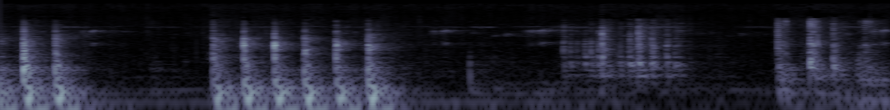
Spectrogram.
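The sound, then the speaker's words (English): Loud knocking on the wooden door of a sheriff's home late at night, in three insistent bursts of rapid raps separated by short pauses, with a faint rattling sound between the bursts. “Although it was late at night, the door of the sheriff's home echoed with a loud knock.”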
